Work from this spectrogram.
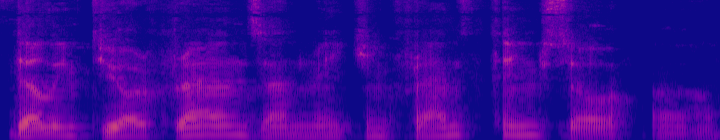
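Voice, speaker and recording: A man with a Turkish accent talking casually on a podcast in a halting, rambling way, leaning often on "like". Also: low voice, steady tone, warm tone. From Istanbul, Turkey. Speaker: online creator and coach, podcast participant.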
